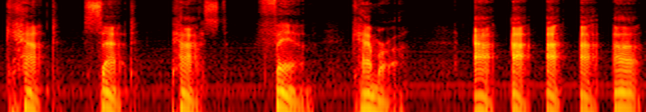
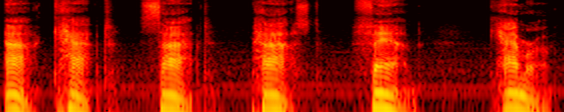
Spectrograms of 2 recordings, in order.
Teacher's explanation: The sound a is low front tense vowel. So for this, the a, we need to lower our jaws, widen our lips, tighten our tongue, and of course breathe out and let the vocal cords go up.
